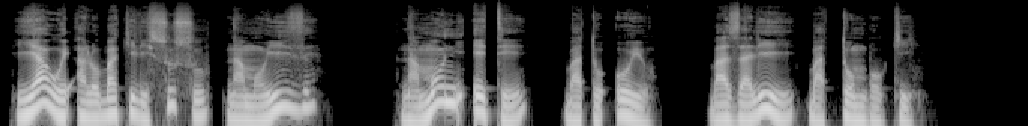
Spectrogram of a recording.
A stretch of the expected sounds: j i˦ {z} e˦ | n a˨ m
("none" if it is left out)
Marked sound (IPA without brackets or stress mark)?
z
